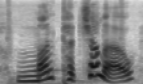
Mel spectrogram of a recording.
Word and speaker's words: Monticello: Monticello, Monticello, not Monticello, Monticello.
